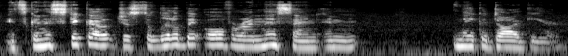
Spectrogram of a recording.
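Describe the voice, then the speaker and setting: A woman teaching a quilting block as she sews, patient and thinking aloud, a little hoarse as she loses her voice. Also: on the low side, steady tone, measured pace, dark tone. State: losing her voice, coughing. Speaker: quilting instructor. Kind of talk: relaxed hands-on sewing tutorial.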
